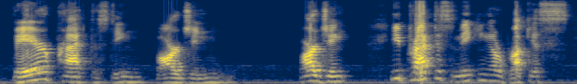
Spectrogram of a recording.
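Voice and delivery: ordinary delivery, nothing marked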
